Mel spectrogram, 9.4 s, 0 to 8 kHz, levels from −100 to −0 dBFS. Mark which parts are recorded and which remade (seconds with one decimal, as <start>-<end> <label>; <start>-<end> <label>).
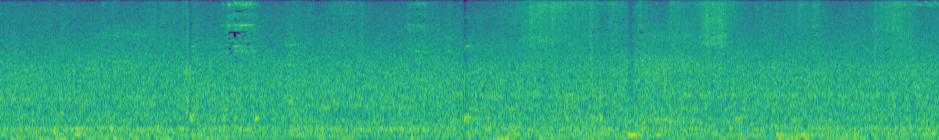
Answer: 0.0-9.4 recorded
